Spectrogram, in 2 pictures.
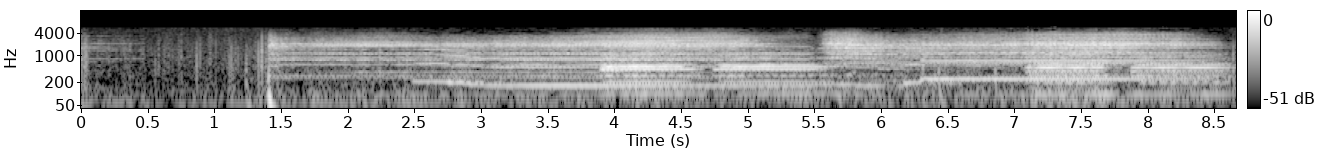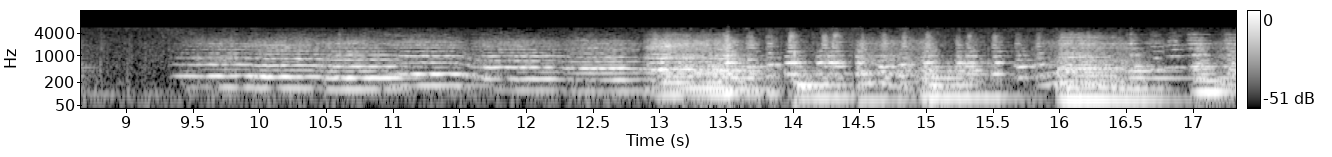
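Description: Orchestral background score with brass and strings, playing held chords that dip quietly about nine seconds in. It turns louder and more rhythmic near the end.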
